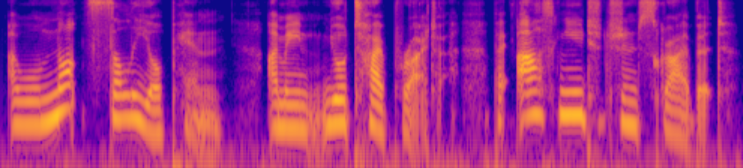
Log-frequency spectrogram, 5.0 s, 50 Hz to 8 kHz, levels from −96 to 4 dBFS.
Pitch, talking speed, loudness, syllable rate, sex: 200 Hz, 170 wpm, -20 LUFS, 5.6 syllables/s, female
